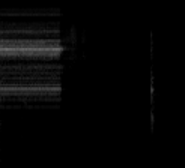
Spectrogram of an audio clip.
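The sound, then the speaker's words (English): A loud, harsh game show buzzer blares for just under a second and cuts off abruptly, followed by near silence and one brief knock. “I didn't land on the buzzer. The buzzer's landed on me.”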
